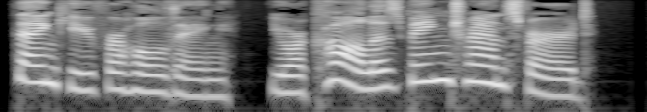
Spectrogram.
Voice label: Thank You For Holding Your Call Is Being Transferred, Telephone prompt; Recorded Voice Sound Effects; LynneMusic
